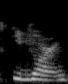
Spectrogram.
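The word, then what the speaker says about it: skijoring: Hi, as I've heard, it's pronounced ski-joring, but yes, we enjoy having the dogs do some of the work too while we go out cross-country skiing.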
